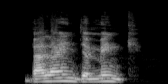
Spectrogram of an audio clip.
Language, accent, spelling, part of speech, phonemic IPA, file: French, Canada, baleine de Minke, noun, /ba.lɛn də miŋk/, LL-Q150 (fra)-baleine de Minke.wav
- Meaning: minke whale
